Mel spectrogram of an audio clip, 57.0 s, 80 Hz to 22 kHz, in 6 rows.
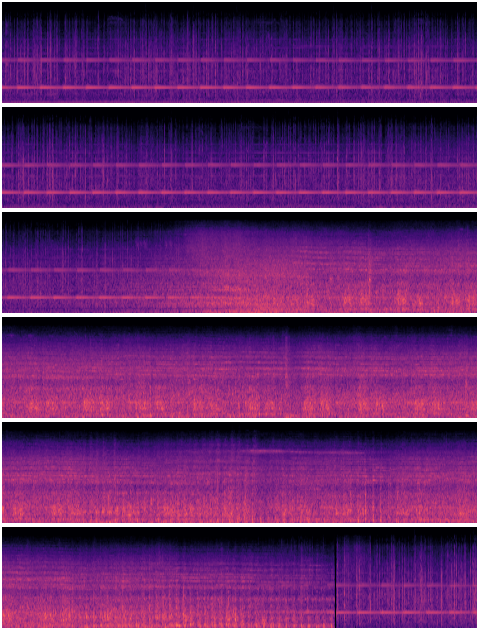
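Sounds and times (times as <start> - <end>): freight train wheels clicking: 0.0 - 54.4
high squeal: 42.0 - 48.7.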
